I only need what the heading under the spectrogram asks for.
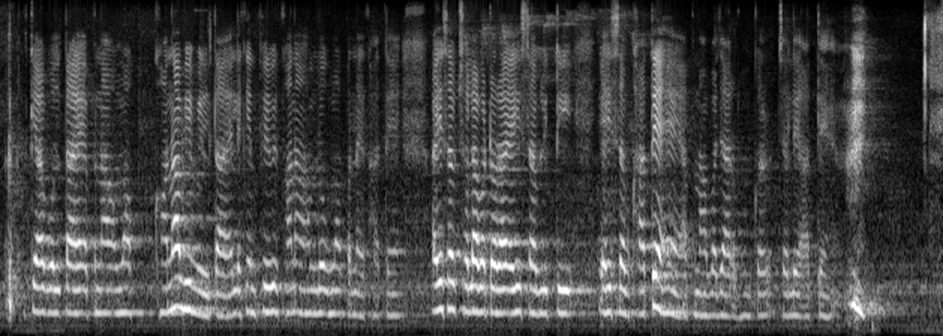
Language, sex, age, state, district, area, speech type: Hindi, female, 45-60, Bihar, Begusarai, urban, spontaneous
